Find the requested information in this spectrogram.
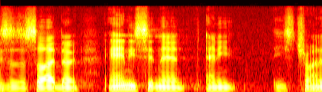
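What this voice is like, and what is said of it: Usual voice. Nothing is said of it.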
